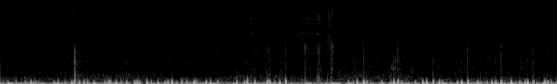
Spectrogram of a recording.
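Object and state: Wooden ribbed ball.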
